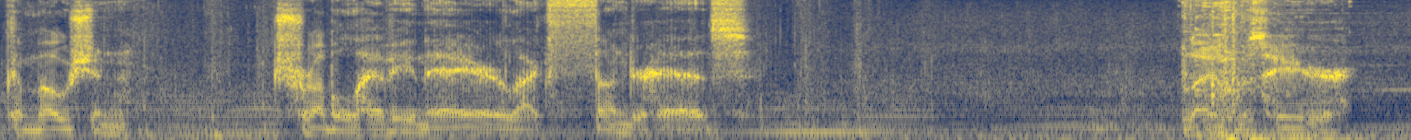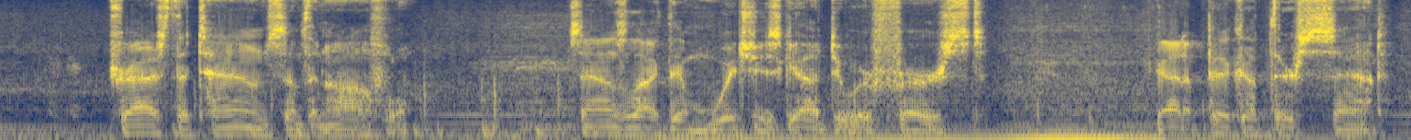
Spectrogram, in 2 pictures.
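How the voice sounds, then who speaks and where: An actor voicing a grim, folksy Wild West narrator in a video game, with an American Western drawl and terse, ominous phrasing. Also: male voice, low-pitched, lively intonation, a little slow, long pauses. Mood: terse, wary. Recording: loud music behind the voice. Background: loud game music.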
